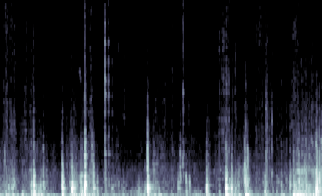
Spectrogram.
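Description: Velcro straps being peeled open on a folded motion decoy frame, with the frame handled: a string of short, irregular rips and clicks.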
